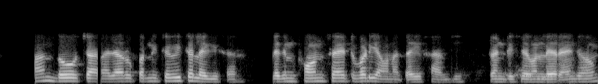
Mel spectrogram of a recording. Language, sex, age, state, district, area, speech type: Hindi, male, 30-45, Rajasthan, Karauli, rural, conversation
